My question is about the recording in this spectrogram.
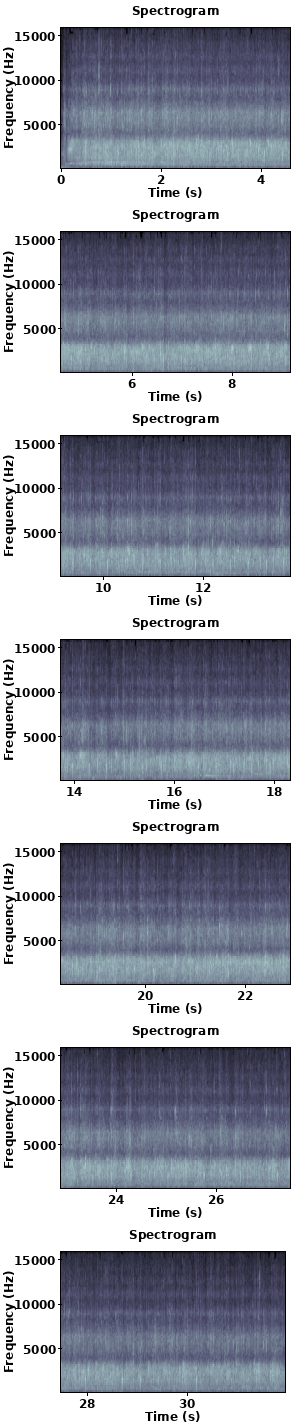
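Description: Concert audience applauding steadily at the end of an orchestral piece with violin soloist, a long unbroken ovation at an even level.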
